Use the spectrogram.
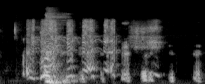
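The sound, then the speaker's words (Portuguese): A female singer in a song mimics a sneeze, a loud breathy burst followed by a few short, choppy vocal bursts that trail off like stifled laughter. “É ela faz que tá assim, espirrando, né?”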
